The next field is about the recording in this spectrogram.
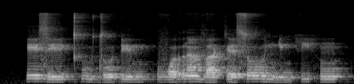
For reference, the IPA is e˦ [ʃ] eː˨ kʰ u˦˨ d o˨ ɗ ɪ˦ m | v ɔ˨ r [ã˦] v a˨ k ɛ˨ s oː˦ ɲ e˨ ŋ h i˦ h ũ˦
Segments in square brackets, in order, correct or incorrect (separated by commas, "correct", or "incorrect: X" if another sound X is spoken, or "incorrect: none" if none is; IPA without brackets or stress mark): incorrect: z, correct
